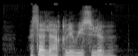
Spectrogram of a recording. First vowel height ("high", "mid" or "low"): low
